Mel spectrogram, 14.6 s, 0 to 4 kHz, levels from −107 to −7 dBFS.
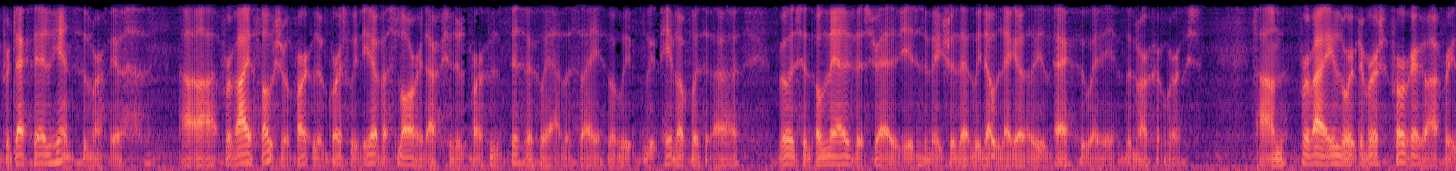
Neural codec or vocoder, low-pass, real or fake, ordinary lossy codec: autoencoder, 22.05 kHz, a latent of 192 numbers a frame, VITS, trained on many speakers; 3.6 kHz; fake; AAC, 32 kbps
